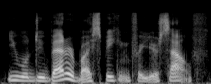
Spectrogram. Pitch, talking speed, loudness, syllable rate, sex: 170 Hz, 225 wpm, -18 LUFS, 5.5 syllables/s, female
